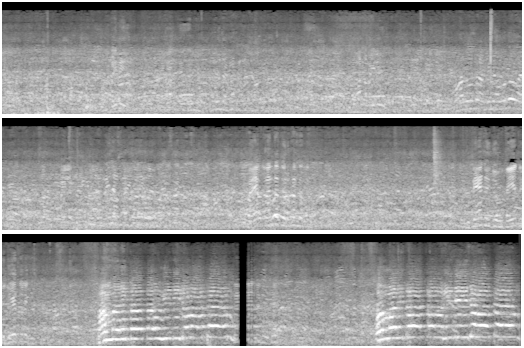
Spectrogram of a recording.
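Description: A young man speaks into a microphone, heard over loudspeakers.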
